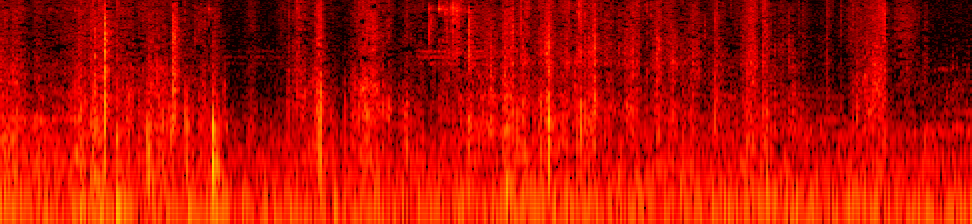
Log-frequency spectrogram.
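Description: Hands lifting a canvas sneaker out of a cardboard shoebox and handling it: a run of scattered rustles, scrapes and light knocks of the shoe against the box, busiest in the first few seconds and again near the end.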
